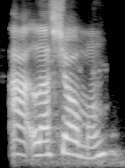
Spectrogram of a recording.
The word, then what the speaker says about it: Rashomon: Rashomon. Oh my goodness. Wow. Rashomon. Maybe the U sounds, long U sounds Rashomon.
